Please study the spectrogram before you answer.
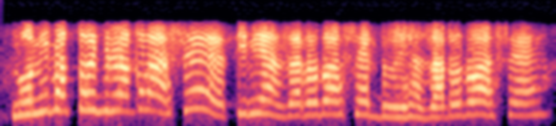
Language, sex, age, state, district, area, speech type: Assamese, female, 30-45, Assam, Kamrup Metropolitan, urban, conversation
